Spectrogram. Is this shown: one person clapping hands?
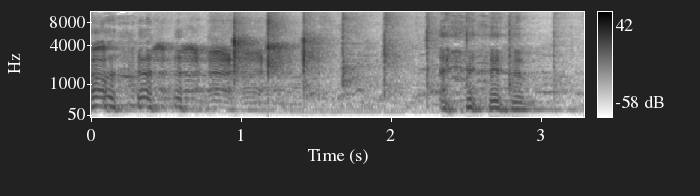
yes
